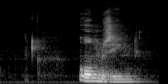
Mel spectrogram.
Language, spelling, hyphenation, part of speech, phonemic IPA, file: Dutch, omzien, omzien, verb, /ˈɔm.zin/, Nl-omzien.ogg
- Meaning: 1. to look back 2. to look after (to care for/about) 3. to look around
